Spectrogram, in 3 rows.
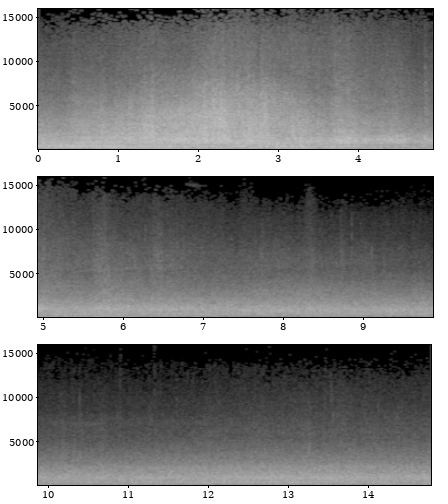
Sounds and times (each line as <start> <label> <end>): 0.0 snow melting 8.1
0.0 cars passing through puddles 14.7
